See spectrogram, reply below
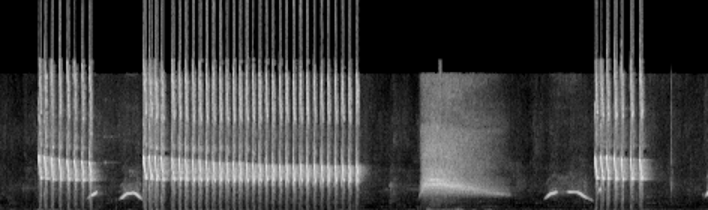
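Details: Asian pied starling 'tembakan' song with cililin fill: long rapid series of high metallic chips, a few soft arched whistles between series, and one harsh descending hiss in the middle.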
